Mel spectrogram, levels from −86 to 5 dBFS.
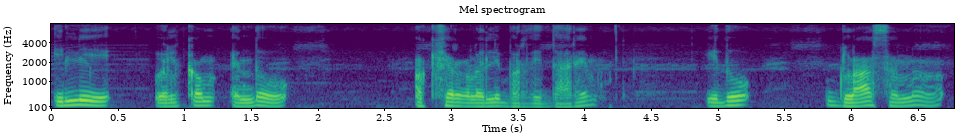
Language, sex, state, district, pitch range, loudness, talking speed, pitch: Kannada, male, Karnataka, Koppal, 120-150 Hz, -18 LUFS, 80 wpm, 135 Hz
